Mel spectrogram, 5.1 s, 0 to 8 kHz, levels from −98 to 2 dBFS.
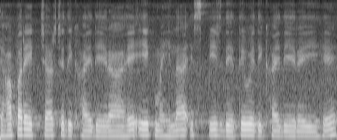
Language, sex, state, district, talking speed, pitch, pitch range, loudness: Hindi, male, Bihar, Jahanabad, 200 wpm, 115 Hz, 110-120 Hz, -19 LUFS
